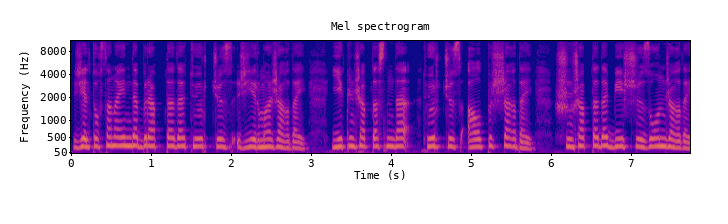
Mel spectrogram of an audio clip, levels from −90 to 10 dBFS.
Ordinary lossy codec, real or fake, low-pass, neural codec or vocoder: none; real; none; none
